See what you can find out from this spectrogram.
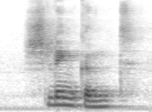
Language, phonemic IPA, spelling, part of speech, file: Dutch, /ˈslɪŋkənt/, slinkend, verb, Nl-slinkend.ogg
- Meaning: present participle of slinken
